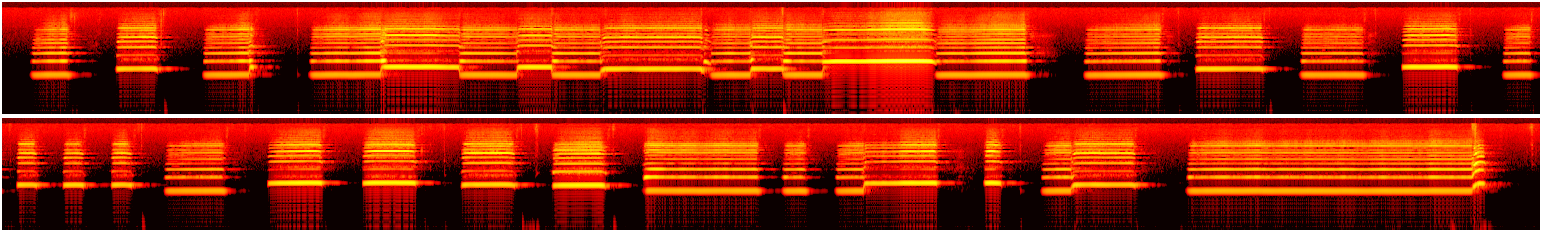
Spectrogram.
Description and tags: Improvising with recorder
Me improvising song on the recorder.
Flute, Random, Play, Improvising, Notes, Playing, Recorder, Music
